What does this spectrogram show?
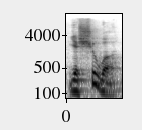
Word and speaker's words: Yeshua: or the the pentagrammaton which is pronounced Yeshua in Hebrew it's why h s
